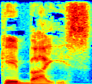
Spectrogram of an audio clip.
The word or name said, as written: बाइस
